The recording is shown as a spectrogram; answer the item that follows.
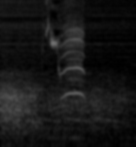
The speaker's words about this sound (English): Outside the window, look. Thousands and thousands of birds.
